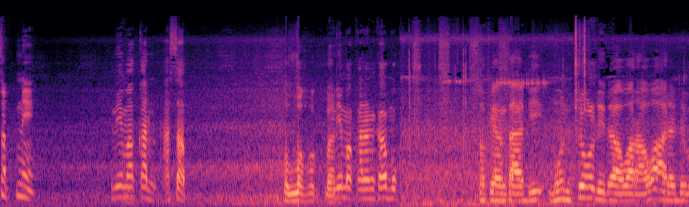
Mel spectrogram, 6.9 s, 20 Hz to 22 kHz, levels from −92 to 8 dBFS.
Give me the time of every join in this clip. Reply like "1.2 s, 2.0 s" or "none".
4.0 s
